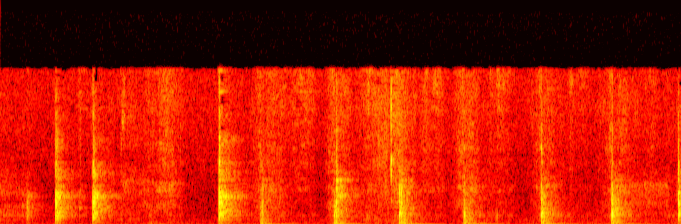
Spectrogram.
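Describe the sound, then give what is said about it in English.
A knife chops one thick-cut slice of bacon into small pieces, giving a steady series of sharp, woody thuds at a fairly even pace, clear and alone. “So I'm just gonna cut one slice. It's a thick cut kind of slice. I'm gonna cut that into little nubbins here.”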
